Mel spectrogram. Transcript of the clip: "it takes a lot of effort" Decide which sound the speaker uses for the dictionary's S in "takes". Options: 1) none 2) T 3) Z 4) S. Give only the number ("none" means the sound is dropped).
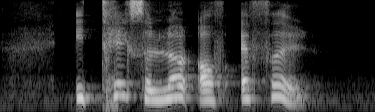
4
